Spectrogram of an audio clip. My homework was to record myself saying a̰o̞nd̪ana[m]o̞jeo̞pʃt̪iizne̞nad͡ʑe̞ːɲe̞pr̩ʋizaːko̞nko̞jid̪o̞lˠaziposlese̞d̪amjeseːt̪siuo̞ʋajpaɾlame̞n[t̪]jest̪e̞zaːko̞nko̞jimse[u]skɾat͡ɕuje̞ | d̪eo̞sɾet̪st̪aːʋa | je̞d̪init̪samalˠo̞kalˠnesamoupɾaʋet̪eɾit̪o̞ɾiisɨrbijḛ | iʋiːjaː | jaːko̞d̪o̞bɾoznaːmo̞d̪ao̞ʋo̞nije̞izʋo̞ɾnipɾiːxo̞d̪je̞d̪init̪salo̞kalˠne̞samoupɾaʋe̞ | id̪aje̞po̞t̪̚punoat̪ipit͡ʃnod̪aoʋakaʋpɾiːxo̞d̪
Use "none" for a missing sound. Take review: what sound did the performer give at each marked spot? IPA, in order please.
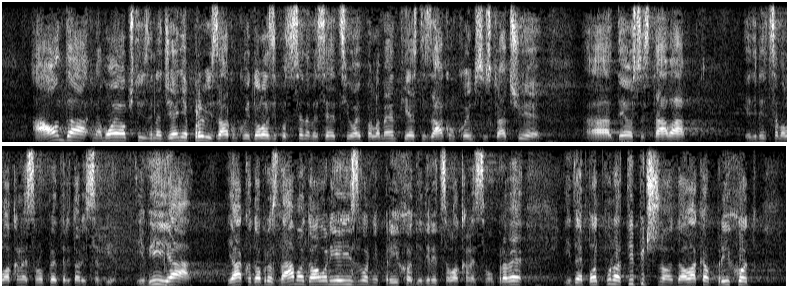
m, t̪, u

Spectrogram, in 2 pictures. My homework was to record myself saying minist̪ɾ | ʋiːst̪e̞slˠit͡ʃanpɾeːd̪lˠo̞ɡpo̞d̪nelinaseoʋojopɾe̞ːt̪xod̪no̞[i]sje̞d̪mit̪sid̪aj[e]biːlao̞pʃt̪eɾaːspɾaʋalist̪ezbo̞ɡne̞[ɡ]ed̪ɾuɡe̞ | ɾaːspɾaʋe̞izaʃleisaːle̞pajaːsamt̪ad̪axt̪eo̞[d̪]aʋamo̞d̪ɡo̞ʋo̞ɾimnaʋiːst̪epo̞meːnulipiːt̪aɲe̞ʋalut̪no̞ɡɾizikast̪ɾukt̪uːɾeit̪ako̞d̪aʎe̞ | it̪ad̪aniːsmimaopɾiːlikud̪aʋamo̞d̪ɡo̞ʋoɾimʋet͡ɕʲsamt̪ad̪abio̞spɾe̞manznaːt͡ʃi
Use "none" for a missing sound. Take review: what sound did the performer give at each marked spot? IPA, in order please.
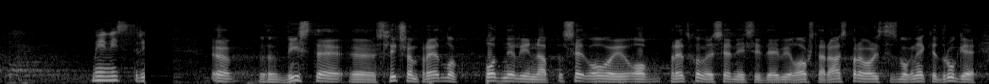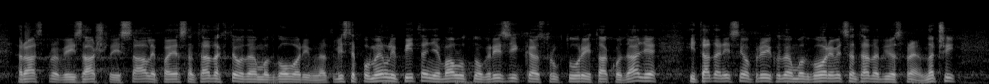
j, e, k, d̪

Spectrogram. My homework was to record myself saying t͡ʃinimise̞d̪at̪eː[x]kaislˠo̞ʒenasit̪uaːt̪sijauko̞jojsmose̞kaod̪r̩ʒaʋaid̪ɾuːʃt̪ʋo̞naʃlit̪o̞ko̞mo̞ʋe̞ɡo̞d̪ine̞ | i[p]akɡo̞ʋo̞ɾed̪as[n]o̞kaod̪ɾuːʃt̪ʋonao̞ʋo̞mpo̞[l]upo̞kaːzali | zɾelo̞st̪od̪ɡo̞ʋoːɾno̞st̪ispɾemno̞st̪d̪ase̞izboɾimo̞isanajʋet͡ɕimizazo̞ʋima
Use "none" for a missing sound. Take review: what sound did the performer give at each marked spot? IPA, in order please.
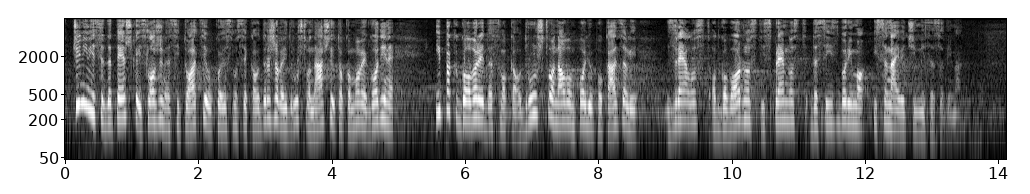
ʃ, p, m, ʎ

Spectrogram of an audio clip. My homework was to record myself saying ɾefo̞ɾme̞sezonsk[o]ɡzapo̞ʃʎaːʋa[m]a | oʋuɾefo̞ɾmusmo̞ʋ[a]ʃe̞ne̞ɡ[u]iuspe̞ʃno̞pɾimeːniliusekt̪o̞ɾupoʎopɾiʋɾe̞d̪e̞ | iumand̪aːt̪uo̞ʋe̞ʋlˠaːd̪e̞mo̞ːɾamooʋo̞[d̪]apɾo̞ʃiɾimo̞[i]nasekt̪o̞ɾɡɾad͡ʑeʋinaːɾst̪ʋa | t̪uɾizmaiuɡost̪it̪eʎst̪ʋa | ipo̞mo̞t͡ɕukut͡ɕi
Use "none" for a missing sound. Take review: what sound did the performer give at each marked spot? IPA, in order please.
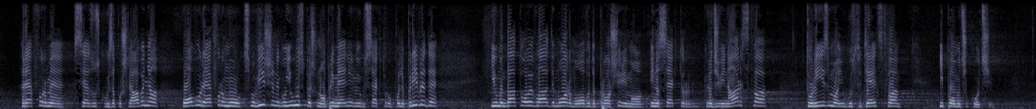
o, ɲ, i, o, d̪, i

